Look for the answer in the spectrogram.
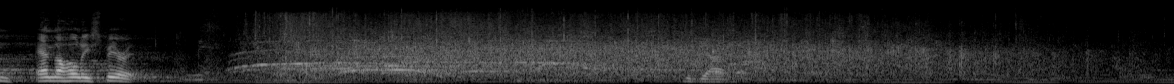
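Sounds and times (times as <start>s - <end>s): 
speech: 0.1s - 1.5s, 6.9s - 7.4s
audience applauding after a baptism: 2.3s - 11.7s.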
